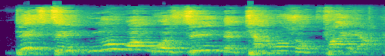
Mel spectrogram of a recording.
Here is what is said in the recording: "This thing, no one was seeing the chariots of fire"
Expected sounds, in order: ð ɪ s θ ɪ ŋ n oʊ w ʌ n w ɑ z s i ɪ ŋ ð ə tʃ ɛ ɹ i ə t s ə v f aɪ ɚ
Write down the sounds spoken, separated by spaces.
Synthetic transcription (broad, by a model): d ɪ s t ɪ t n oʊ w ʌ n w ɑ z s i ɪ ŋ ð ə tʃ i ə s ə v f aɪ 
